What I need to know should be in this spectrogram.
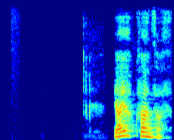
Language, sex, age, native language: Icelandic, female, 40-49, Icelandic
